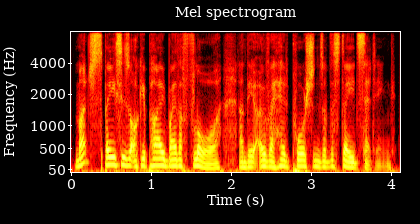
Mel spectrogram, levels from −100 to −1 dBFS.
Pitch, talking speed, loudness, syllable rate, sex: 120 Hz, 220 wpm, -18 LUFS, 6.2 syllables/s, male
